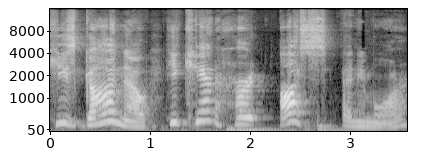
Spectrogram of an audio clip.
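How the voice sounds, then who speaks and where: A put-on character voice at a fairly high pitch moves at a very slow pace with very wide pitch swings. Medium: read story.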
